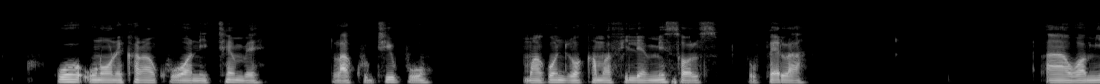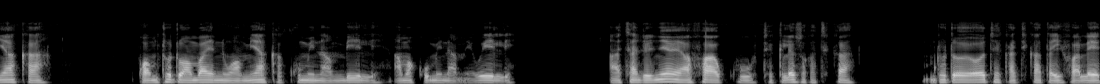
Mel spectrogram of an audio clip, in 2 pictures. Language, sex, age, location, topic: Swahili, male, 18-24, Nakuru, health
